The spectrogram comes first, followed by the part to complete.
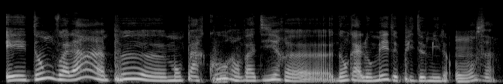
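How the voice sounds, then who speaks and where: A middle-aged woman guest talking casually in an interview, a lively storyteller whose voice rises when she quotes others. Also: medium pitch, moderate pace, creaky. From France.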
